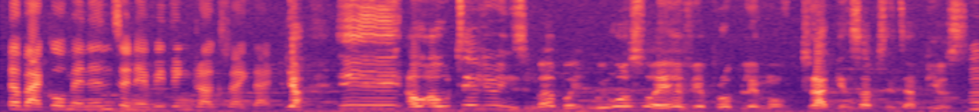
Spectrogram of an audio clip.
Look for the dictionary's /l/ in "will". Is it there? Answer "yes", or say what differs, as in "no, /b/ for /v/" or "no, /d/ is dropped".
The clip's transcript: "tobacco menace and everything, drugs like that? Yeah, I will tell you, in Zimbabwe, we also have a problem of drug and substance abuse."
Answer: no, /w/ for /l/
